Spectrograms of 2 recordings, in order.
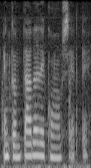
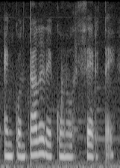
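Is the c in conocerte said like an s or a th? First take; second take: s; th. First: The c in conocerte sounds like s. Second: The c in conocerte sounds like th.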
